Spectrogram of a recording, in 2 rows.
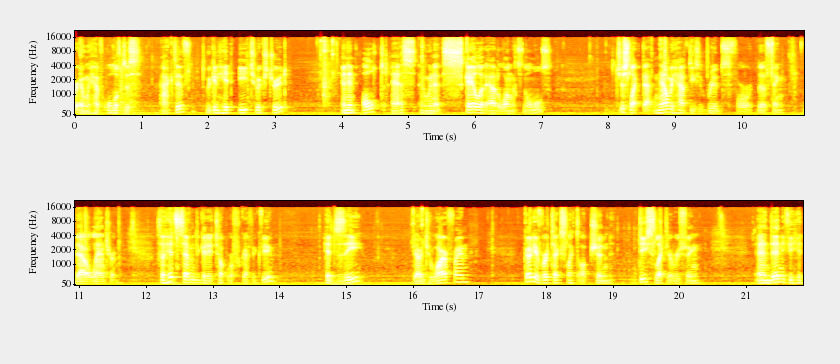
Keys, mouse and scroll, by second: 2.5 e, 3.8 right click, 4.6 alt+s, 8.7 shift+click, 9.0 scroll down 1, 9.2-12.4 middle drag, 10.4-12.1 scroll up 2, 12.1 scroll up 1, 12.4 KP_7, 13.1-14.8 scroll up 2, 14.8 z, 17.7 click, 19.4 alt+a.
